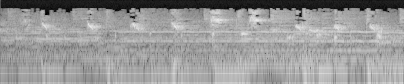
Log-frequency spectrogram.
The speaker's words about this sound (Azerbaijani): Quşlar nəğmə oxuyur.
